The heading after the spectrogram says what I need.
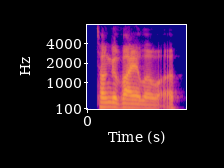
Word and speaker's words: Tagovailoa: Tagovailoa? Is that how you say it? Tagovailoa. Okay. There you go.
